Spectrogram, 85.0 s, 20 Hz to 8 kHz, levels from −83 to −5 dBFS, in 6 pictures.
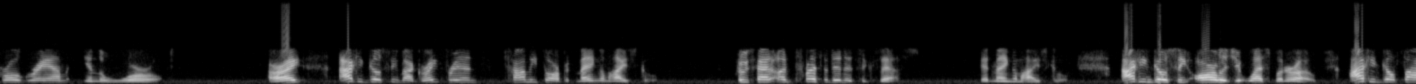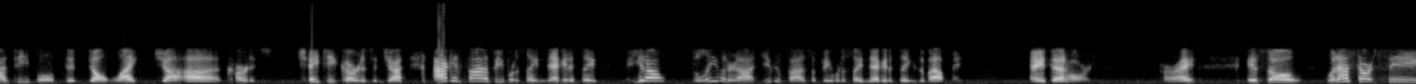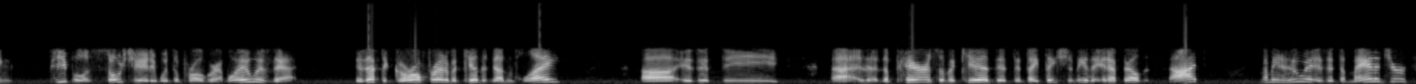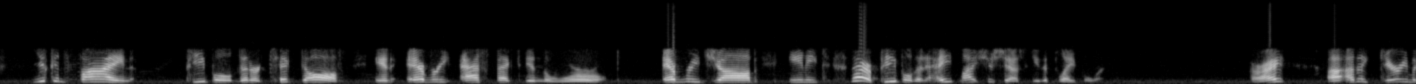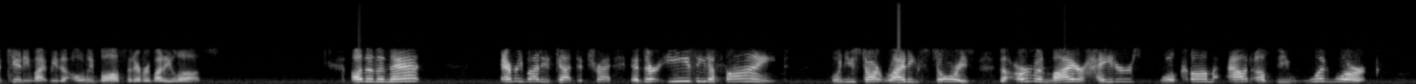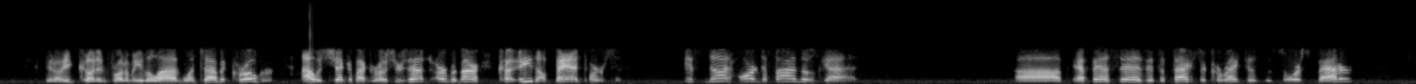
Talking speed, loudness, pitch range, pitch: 175 wpm, -25 LUFS, 200-275 Hz, 235 Hz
